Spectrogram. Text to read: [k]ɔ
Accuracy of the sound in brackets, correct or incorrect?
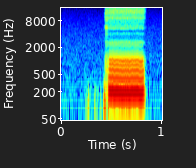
correct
